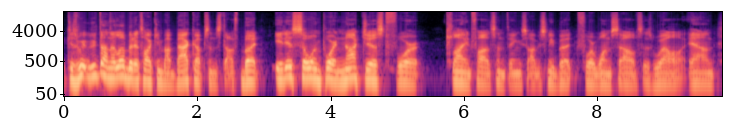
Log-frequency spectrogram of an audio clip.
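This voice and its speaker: A man's voice: lowish voice, creaky, dry recording. Laid back podcast dude chatting w his cohost, laughs a lot, super dry sound. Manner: easygoing, laughs often, asks questions. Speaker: podcast co-host, mixing engineer. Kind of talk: casual chat. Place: studio.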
